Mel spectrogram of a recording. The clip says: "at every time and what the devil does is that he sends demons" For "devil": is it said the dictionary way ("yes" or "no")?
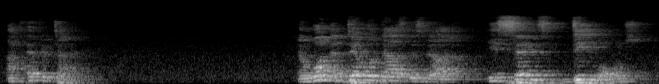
yes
